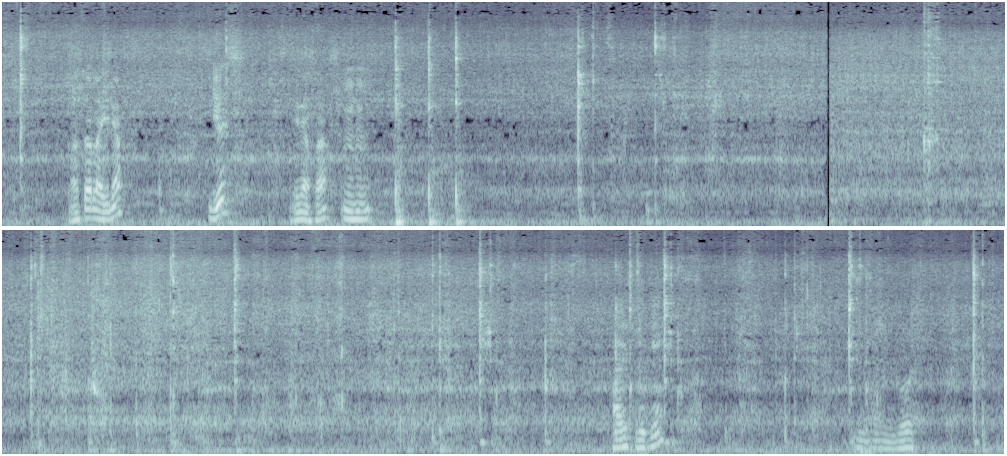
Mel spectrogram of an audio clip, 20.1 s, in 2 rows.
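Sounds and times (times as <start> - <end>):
food sizzling in a pot: 0.0 - 20.0
metal spoon scraping a pot: 5.7 - 7.3, 10.2 - 20.0.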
